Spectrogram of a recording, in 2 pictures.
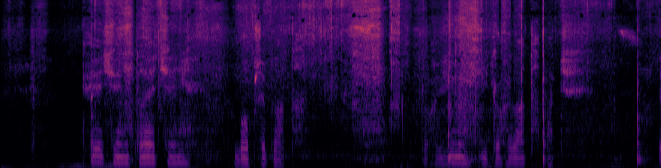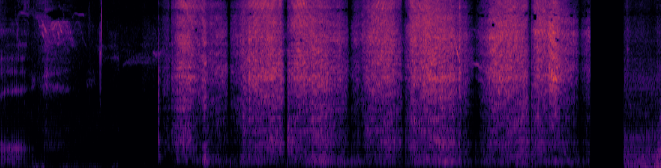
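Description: A scraper scrapes frost off a car windshield.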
